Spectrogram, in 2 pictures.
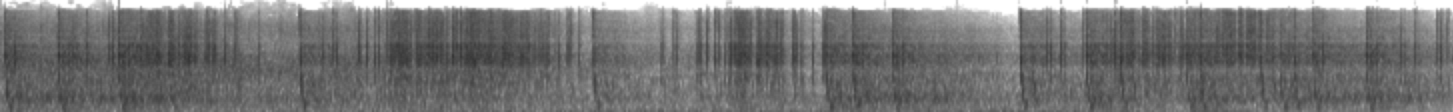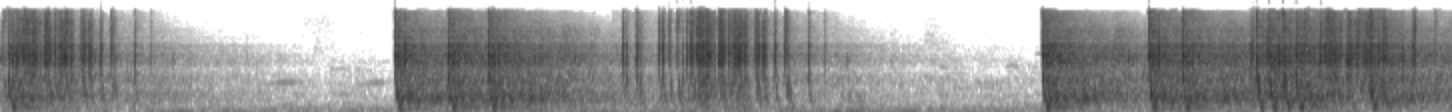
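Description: Fireworks crackling densely, a rapid dense crackle with occasional dull booms. The crackle dies away about halfway through, comes back suddenly, fades again, and comes back suddenly once more near the end.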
